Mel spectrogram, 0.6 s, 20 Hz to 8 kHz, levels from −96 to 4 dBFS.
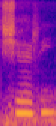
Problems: low volume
